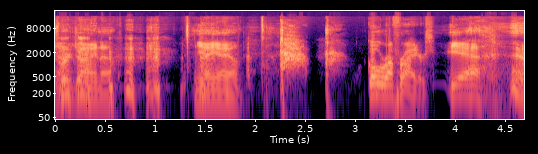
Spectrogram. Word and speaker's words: Regina: The capital of Saskatchewan is Regina. Oh, man. Nope. Yeah, you have to say it like that. Turning off my mic. Definitely not Regina. It is Regina.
